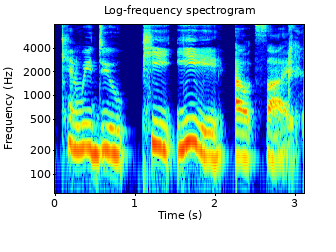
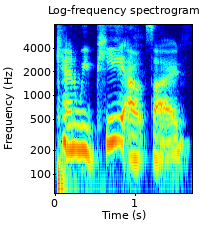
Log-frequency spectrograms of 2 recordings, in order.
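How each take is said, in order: First: Slow, "P E" spelled out as two letters; "Can we do P E outside?" with "P E" drawn out as letters; correct version. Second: Slow "pee" said as one word, pee; "Can we pee outside?" with a plain long "pee"; misheard version. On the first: Teacher explaining what the kid really said, slow "P E". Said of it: "Turns out what he said is". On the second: Teacher retelling what she misheard, slow "pee". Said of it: "I do not think he said". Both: Retold or imitated.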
